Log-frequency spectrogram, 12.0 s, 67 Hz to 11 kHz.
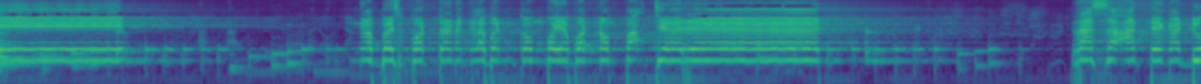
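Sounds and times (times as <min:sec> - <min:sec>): low melody stepping downward: 0:00.0 - 0:10.0
bright loud melody instrument: 0:00.0 - 0:12.0.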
